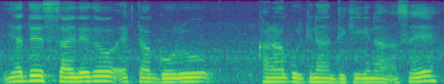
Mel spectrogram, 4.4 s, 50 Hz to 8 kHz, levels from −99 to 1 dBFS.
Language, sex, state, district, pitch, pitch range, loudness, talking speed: Nagamese, male, Nagaland, Dimapur, 140 Hz, 130-155 Hz, -14 LUFS, 120 wpm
